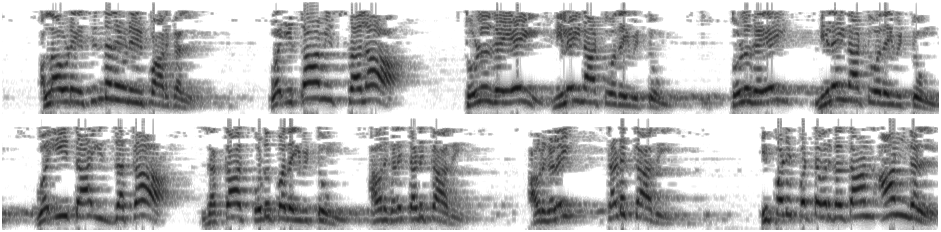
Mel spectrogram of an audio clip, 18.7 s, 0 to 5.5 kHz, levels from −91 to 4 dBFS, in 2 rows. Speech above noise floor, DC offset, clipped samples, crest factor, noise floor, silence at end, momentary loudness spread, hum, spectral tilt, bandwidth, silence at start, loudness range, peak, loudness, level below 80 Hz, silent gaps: 45 dB; under 0.1%; 0.2%; 12 dB; -56 dBFS; 0 s; 11 LU; none; -6 dB/octave; 5.4 kHz; 0.4 s; 3 LU; 0 dBFS; -12 LUFS; -60 dBFS; none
